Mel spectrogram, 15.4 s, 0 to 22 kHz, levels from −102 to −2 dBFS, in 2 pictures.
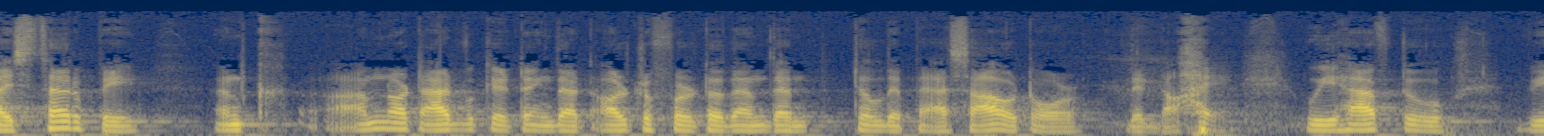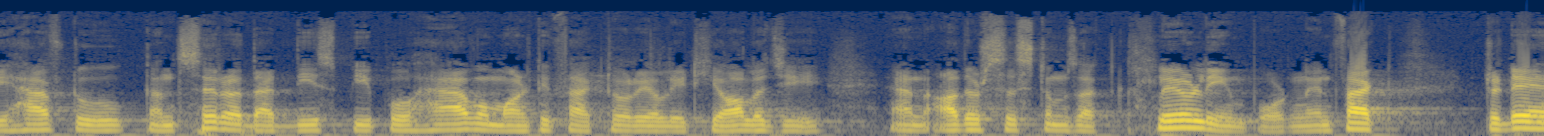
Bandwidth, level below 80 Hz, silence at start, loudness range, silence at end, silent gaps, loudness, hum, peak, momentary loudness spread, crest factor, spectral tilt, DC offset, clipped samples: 15.5 kHz; -50 dBFS; 0 s; 5 LU; 0 s; none; -19 LUFS; none; 0 dBFS; 14 LU; 18 dB; -7 dB/octave; under 0.1%; under 0.1%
